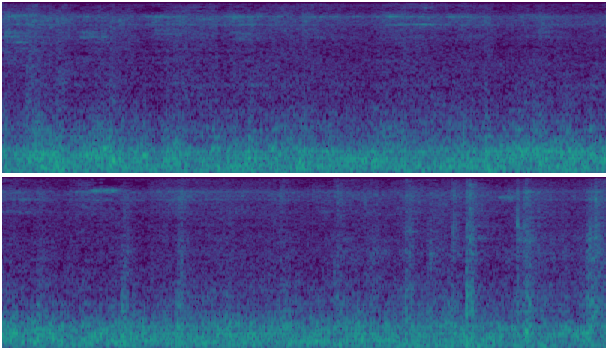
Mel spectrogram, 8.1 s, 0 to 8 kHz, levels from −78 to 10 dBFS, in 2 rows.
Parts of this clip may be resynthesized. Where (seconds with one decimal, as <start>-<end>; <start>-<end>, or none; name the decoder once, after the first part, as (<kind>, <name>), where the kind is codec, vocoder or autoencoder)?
5.0-5.8 (codec, DAC); 7.4-8.1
